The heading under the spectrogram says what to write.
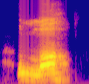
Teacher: اس میں جلالت کا ماقبل مضموم ہے، اس کو مفخم اور موٹا پر کر کے پڑھا جائے گا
